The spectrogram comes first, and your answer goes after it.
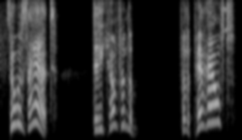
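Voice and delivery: high, worried questioning; anxious cop. Acted. Callahan asking the players where the body came from, high and worried. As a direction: press them for answers, rattled.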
